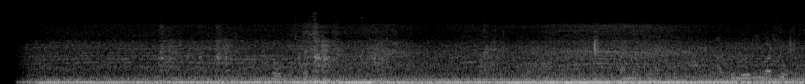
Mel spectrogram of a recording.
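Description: A steady low rumble, with faint voices coming in near the end.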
